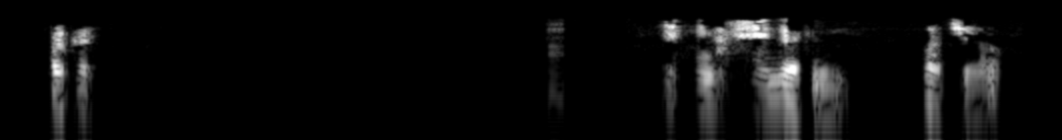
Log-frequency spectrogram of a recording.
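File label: Tempe police department, scanner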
